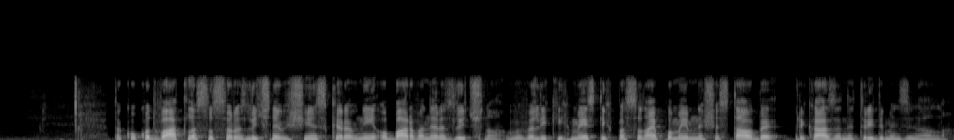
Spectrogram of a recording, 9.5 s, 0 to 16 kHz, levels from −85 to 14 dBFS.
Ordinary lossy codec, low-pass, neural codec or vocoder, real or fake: none; 7.2 kHz; codec, 16 kHz, 16 kbps, FunCodec, trained on LibriTTS, 50 frames a second; fake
